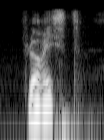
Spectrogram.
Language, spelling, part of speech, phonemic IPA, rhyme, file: French, fleuriste, noun, /flœ.ʁist/, -ist, Fr-fleuriste.ogg
- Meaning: florist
